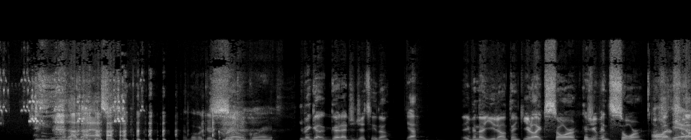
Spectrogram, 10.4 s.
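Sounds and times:
cricket chirping sound effect: 0:00.0 - 0:00.6, 0:01.2 - 0:02.2
laughter: 0:00.5 - 0:04.0
speech: 0:00.8 - 0:10.3.

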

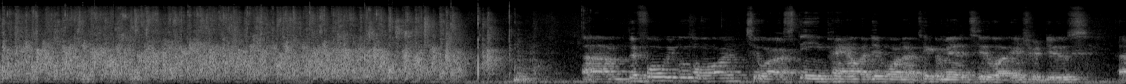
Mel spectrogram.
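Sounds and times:
audience applause: 0:00.0 - 0:05.1
speech: 0:06.3 - 0:11.2.

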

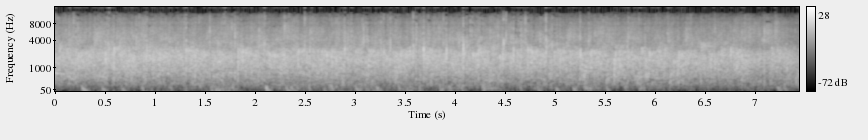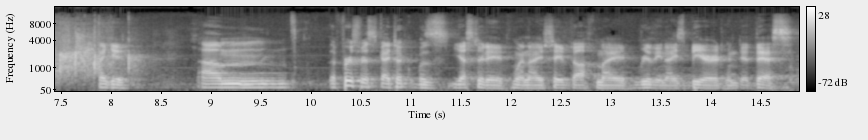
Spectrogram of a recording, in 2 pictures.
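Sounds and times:
audience applause: 0:00.0 - 0:08.4
speech: 0:07.9 - 0:08.3, 0:08.9 - 0:14.8.

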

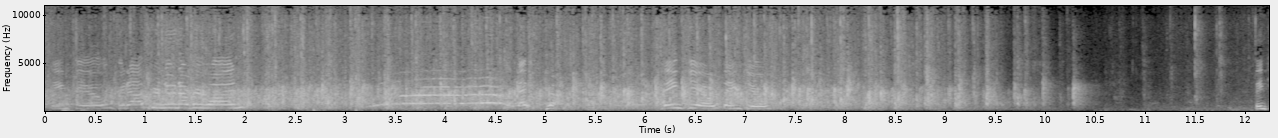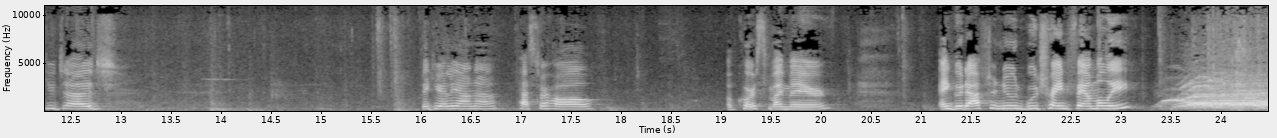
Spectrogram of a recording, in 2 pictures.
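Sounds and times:
crowd applauding in a standing ovation: 0:00.0 - 0:10.6, 0:23.4 - 0:24.4
speech: 0:06.6 - 0:07.4, 0:12.2 - 0:13.0, 0:16.0 - 0:17.8, 0:19.2 - 0:20.2, 0:21.2 - 0:23.8.

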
